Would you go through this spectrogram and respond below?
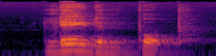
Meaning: lay figure, mannequin
- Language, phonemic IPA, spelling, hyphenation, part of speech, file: Dutch, /ˈleː.də(n)ˌpɔp/, ledenpop, le‧den‧pop, noun, Nl-ledenpop.ogg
